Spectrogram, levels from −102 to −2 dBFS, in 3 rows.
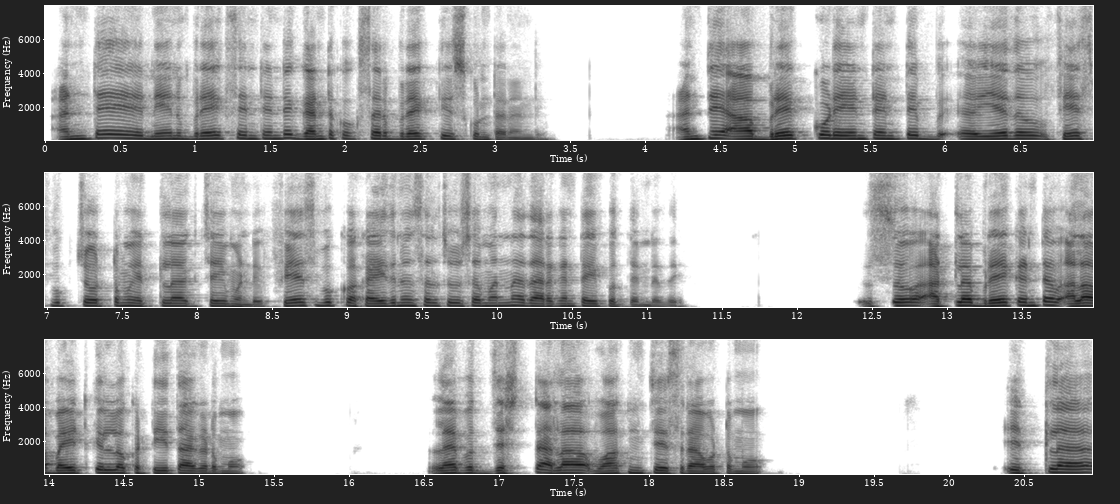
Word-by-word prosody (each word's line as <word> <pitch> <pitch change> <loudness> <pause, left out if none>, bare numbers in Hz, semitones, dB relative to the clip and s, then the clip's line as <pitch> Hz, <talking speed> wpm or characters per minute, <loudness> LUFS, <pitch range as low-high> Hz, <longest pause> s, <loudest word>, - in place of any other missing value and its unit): అంటే 170 +7 0 0.3
నేను 175 +1 0
బ్రేక్స్ 180 +3 0
ఏంటంటే, 185 +3 -2
గంటకొకసారి 180 +2 -1
బ్రేక్ 160 +1 0
తీసుకుంటానండి. 130 - -6 1.0
అంటే 165 +6 +1
ఆ - - +5 0.2
బ్రేక్ 180 +4 +5
కూడా 200 -2 +4
ఏంటంటే 180 0 0
బె - - -6 0.4
ఏదో 185 +1 +2 0.2
ఫేస్‌బుక్ 175 +1 -2
చూట్టము 175 0 -1
ఇట్లాగ 160 +1 -2
చేయమండి. 135 -8 -2
ఫేస్‌బుక్ 185 +2 -2
ఒక 160 - -8
5 165 +3 -1
నిమిషాలు, 180 0 -3
చూసామన్నా 170 +1 -2
అది 160 - +1
అరగంట 150 +1 -4
అయిపోద్దండి 115 -9 -6
అది. 95 0 -14 1.4
సో, 190 - +1 0.2
అట్లా 145 +7 +4
బ్రేక్ 180 +4 +4
అంటే, 180 +3 0 0.2
అలా 165 +3 +6
బయటికెళ్ళి 165 +2 +3
ఒక 155 - -3
టీ 155 - +1
తాగడము. 135 -2 0 1.3
లేపోతే, 160 -1 +2
జస్ట్ 145 -1 -3
అలా 165 +1 +4 0.2
వాకింగ్ 150 +2 0
చేసి 155 -1 +1
రావటము. 130 -1 -1 1.8
ఇట్లా, 185 +6 +2
165 Hz, 125 wpm, -20 LUFS, 150-180 Hz, 1.8 s, అలా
